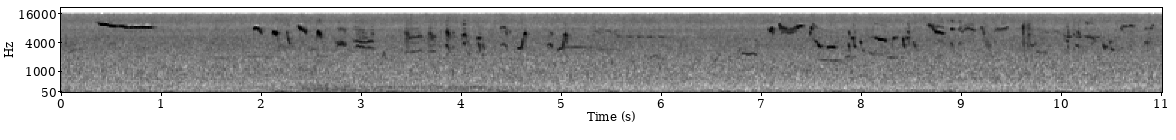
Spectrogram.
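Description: A shallow stream rushes and splashes steadily over rocks.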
